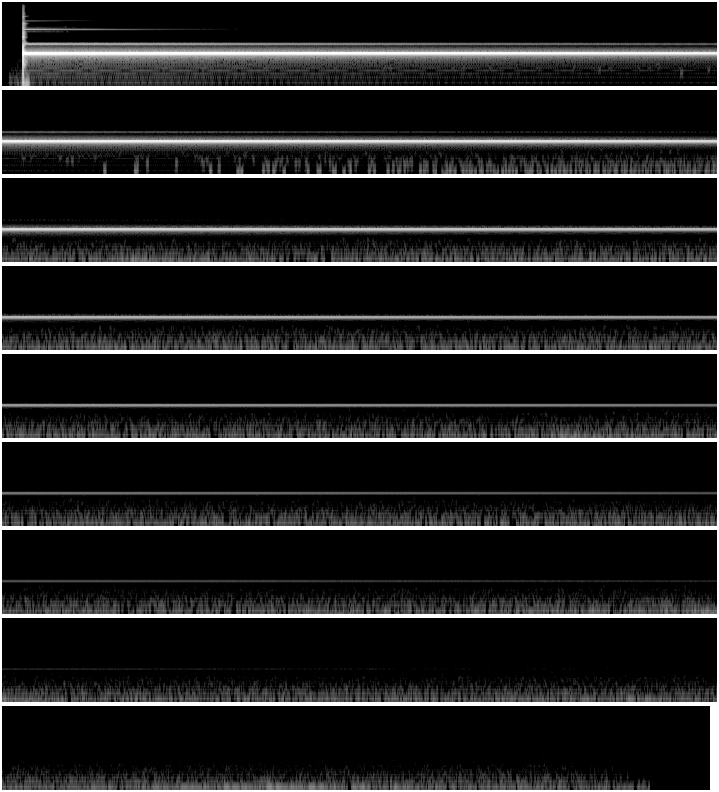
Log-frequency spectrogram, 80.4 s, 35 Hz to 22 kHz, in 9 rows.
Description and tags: Tuning Fork 440 Hz, Resonance Box
Mono recording of a 440 Hz tuning fork with resonance box, full decay time = more than 1 Minute. I used the measurement microphone K4 by Arnold Esper placed directly in the resonance box. Recorded in the anechoic chamber for analysis and measurement purpose mostly.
